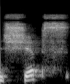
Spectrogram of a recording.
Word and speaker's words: Shjips: They're called Wooden Ships, and Ships is spelled SHJIPS.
